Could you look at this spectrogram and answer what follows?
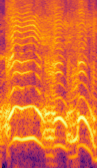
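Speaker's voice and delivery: high, loud hammed-up pained screams; mock screams. Chunhyang being beaten, hammed-up screaming.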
